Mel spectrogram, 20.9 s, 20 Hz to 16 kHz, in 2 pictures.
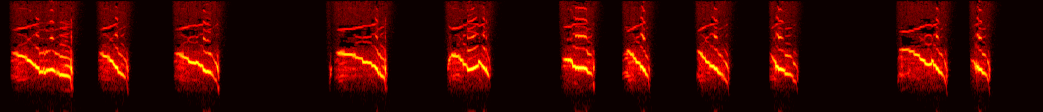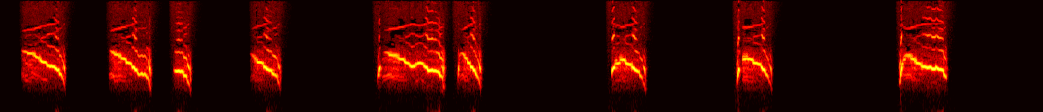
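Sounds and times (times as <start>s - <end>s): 
wild turkey distress calling: 0.1s - 2.2s, 3.3s - 3.9s, 4.5s - 5.0s, 5.6s - 8.0s, 9.0s - 9.9s, 10.6s - 12.4s, 13.0s - 13.3s, 14.2s - 15.3s, 16.5s - 16.9s, 17.8s - 18.2s, 19.4s - 20.0s.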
